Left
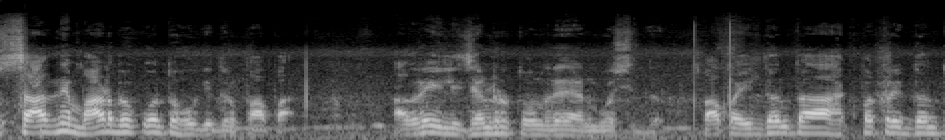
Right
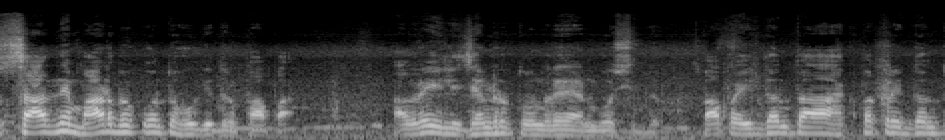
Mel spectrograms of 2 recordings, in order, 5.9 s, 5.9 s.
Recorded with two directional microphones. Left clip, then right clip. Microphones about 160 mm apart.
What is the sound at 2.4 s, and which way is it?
Speech, 15° right (ahead or behind).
